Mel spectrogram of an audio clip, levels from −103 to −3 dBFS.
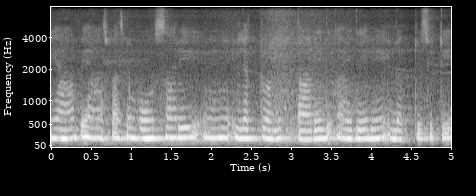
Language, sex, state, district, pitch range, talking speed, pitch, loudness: Hindi, female, Himachal Pradesh, Shimla, 190-210 Hz, 180 wpm, 195 Hz, -13 LUFS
